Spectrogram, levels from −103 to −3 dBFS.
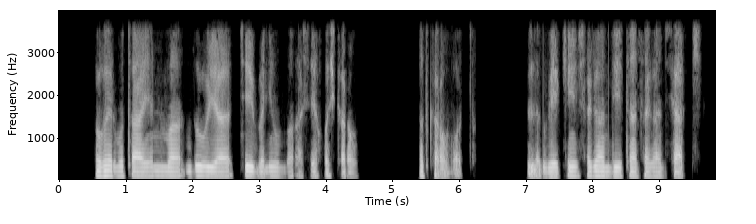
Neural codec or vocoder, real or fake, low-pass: none; real; 3.6 kHz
